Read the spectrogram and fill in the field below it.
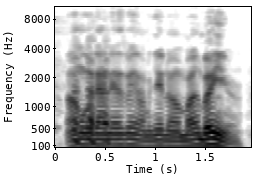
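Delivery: fast, run-together Southern mumble; slurred rapid Texan gibberish; Boomhauer. Retold or imitated. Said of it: "even the Boomhauser thing".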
